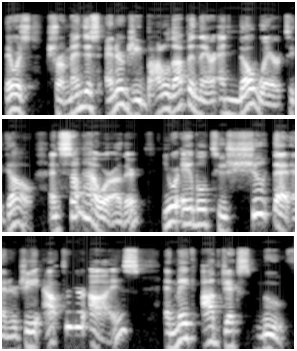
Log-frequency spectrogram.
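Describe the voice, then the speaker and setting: An adult reader voicing a kind, thoughtful woman schoolteacher in a storybook, gently explaining. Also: mid-range voice, very animated, moderate pace, few pauses. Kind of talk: character dialogue in storybook reading.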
